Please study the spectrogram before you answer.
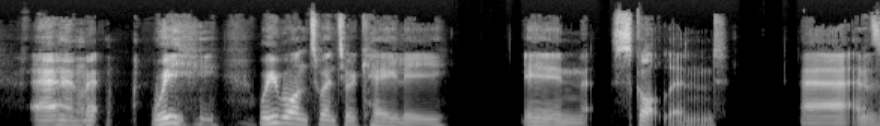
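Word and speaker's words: ceilidh: So you pronounce it Kaylee? Kaylee. Kaylee. I pronounce it how it's pronounced, yeah.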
